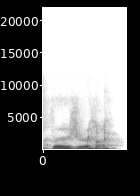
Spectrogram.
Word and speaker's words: Bergeron: I can't pronounce it. Patrice Bergeron.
